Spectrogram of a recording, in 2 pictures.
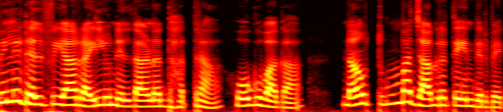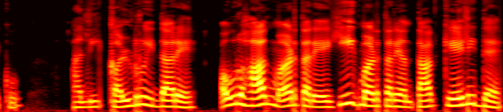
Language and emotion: Kannada, fearful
